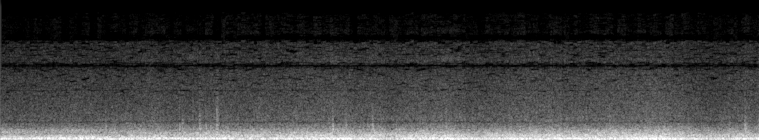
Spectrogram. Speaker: this noise you can hear it more from the right side than the left side like there's an air leak you could definitely hear the almost whistling of the air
